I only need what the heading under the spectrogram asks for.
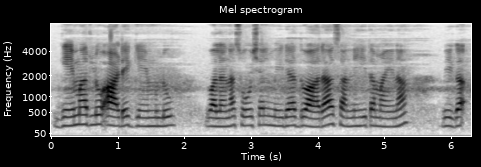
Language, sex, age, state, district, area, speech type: Telugu, female, 18-30, Telangana, Nizamabad, urban, spontaneous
